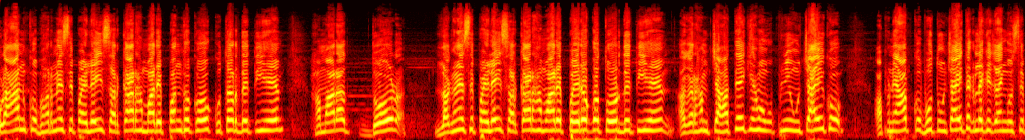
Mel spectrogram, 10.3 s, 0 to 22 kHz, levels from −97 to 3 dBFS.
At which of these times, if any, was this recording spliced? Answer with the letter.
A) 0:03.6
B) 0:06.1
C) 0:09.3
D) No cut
D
